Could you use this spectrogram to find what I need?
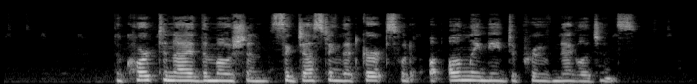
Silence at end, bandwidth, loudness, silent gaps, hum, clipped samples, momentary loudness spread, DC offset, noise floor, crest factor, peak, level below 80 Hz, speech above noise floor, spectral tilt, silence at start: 0.6 s; 11.5 kHz; -20 LUFS; none; none; under 0.1%; 10 LU; under 0.1%; -62 dBFS; 18 dB; -2 dBFS; -60 dBFS; 42 dB; -4 dB/octave; 1.15 s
